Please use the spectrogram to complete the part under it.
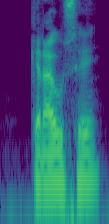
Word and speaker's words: Krauze: Krause, K-R-A-U-Z-E, para quien no tenga claro cómo se escribe mi apellido.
